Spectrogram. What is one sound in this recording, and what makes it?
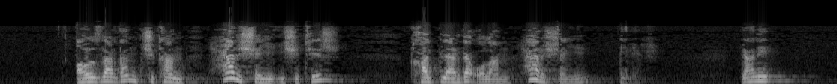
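A middle-aged man speaks calmly and explains close to a microphone.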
